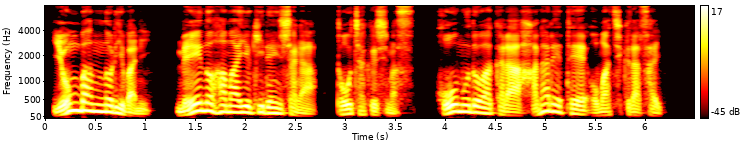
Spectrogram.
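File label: approaching Meinohama, station announcement, Fukuoka city subway; 接近-姪浜行; 福岡市地下鉄 空港線・箱崎線 中洲川端駅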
